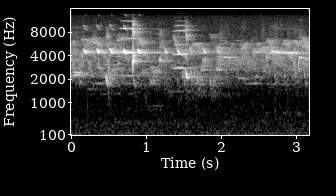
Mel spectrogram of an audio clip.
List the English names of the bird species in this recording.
Iiwi, Apapane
